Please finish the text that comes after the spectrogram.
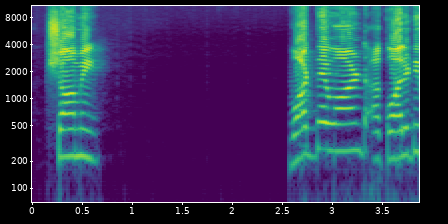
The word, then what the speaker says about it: Xiaomi: They don't know that the name of a company needs to be pronounced as Xiaomi.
